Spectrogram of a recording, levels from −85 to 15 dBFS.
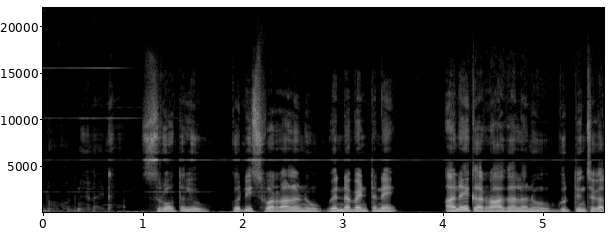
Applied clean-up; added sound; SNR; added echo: neural mask model DeepFilterNet 3.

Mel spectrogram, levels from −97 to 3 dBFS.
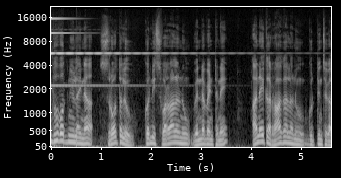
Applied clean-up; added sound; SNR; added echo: none; Bell; 1 dB; none.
